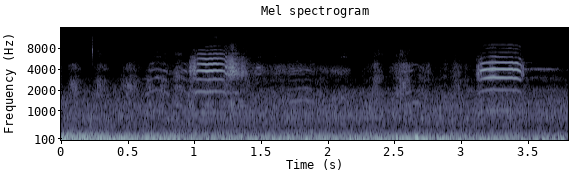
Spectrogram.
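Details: Geese passing overhead during migration at Koedijk, Langedijk, Netherlands, evening of 21 August 2019; two bright, ringing honks about two seconds apart, with persistent low wind noise beneath.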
